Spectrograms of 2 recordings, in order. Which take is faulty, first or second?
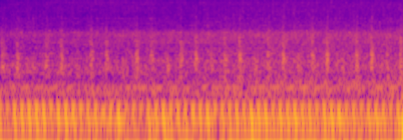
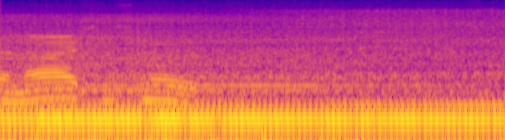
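first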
